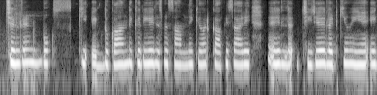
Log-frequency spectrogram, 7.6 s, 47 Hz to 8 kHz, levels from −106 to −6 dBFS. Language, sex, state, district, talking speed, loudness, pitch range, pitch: Hindi, female, Bihar, Vaishali, 150 wpm, -17 LUFS, 250-260 Hz, 255 Hz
